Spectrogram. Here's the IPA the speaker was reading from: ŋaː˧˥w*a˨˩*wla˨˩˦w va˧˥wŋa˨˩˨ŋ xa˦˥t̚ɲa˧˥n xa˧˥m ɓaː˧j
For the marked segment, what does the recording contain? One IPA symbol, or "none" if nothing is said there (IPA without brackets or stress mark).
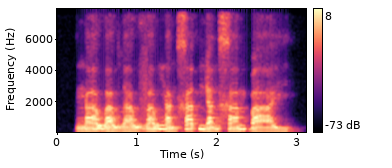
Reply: a˨˩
